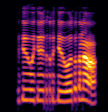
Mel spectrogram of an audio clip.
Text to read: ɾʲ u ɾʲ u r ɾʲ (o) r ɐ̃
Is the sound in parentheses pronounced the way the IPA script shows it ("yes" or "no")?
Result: yes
